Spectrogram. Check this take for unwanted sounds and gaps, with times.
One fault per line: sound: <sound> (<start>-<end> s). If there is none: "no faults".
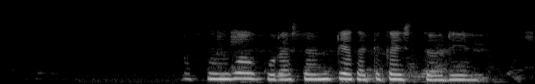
no faults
